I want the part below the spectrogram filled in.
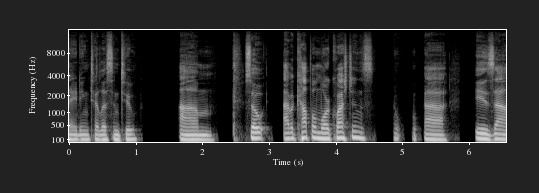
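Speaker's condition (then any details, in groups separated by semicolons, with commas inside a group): No condition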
